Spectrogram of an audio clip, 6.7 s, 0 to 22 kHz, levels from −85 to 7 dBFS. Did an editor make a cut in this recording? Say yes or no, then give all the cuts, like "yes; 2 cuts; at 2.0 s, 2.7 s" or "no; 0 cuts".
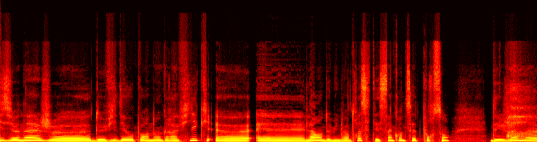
no; 0 cuts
